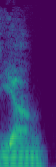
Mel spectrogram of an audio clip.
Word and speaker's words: Jung: It's spelled Jung. It's spelled like Jung, but I'm pretty sure it's pronounced Young.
